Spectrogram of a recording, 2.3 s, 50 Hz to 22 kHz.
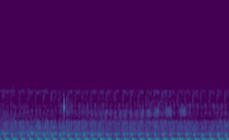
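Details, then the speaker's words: Romet K125FI, Euro 4 fuel-injected 125 single, just started: even low putter about twelve pulses a second, steady with no knocks or misses; healthy idle, sound judged improved. "bardzo ciekawie to wygląda i brzmienie również według mojej ocenie się poprawiło"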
